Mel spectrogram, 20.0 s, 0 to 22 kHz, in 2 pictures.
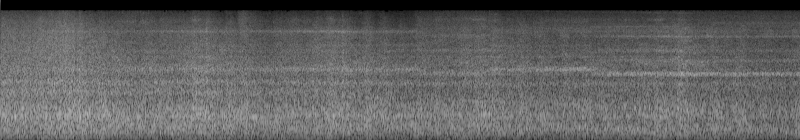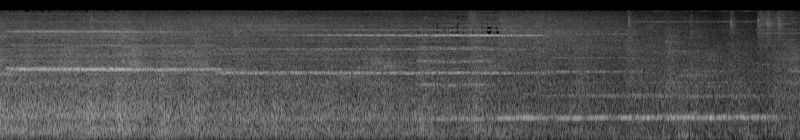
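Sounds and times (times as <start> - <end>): subway train rumbling: 0.0 - 20.0
high train squeal: 4.9 - 20.0.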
